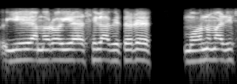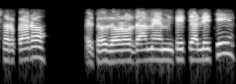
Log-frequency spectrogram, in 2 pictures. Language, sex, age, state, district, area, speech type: Odia, male, 60+, Odisha, Jharsuguda, rural, conversation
